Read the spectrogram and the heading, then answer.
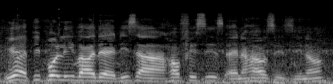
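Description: A man's voice: on the high side, normal speed, over music. A man with a Ghanaian accent casually explaining things as a tour guide, often repeating and rephrasing himself. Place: outdoors at a busy bus station. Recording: outdoor street noise. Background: street and vehicle noise.

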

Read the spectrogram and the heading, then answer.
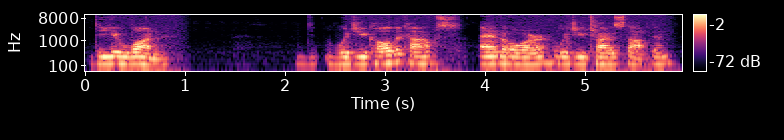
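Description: A man roleplaying a police interviewer, asking questions in a measured, formal way. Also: fairly low pitch, steady tone, warm tone.

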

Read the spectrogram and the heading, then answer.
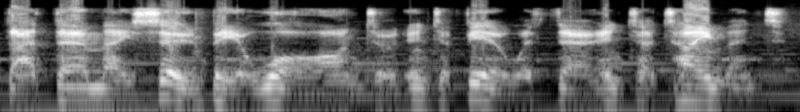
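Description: Man voicing a brash, bright-voiced raccoon hero. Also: lowish voice, steady tone, slow, pitched below the performer's own voice, exaggerated voice. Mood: dry. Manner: dry, sarcastic, bossy. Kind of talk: comic-book dub acting. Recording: music under the voice.

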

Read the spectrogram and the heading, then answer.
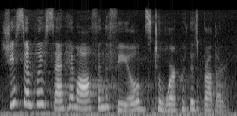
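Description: A woman's voice: high voice, big pitch swings, moderate pace, sharp tone, exaggerated voice. A woman narrating a folktale audio play as a dramatic storyteller. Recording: long reverb, music underneath.

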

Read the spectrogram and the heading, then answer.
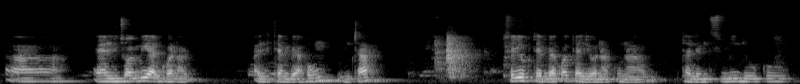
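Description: A man's voice: mid-range voice, fairly even intonation, normal speed, pauses often, dark tone, poor audio. A man in his thirties with a Kenyan accent, answering interview questions as a manager. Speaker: gallery manager. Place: indoor art gallery room. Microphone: lapel.

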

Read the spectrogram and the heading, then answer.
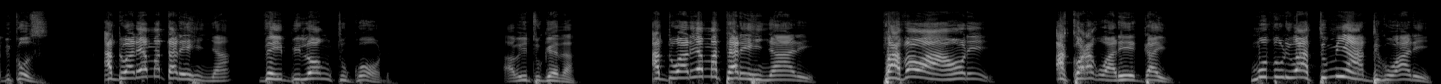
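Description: A middle-aged Kenyan pastor with a Kikuyu accent, preaching emphatically to a gathering and often repeating himself to check they follow. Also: male voice, extremely high pitch, sharp tone, dry recording, studio quality. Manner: emphatic, repetitive, checks in with the audience. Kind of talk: sermon to a live gathering. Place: outdoor tented event. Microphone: handheld microphone.

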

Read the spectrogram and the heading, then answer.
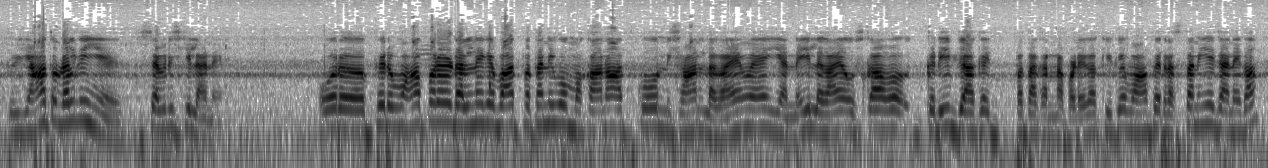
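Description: A man with a Karachi Urdu accent talks in a high voice while riding a motorcycle through muddy streets, rambling and stopping to hunt for words. His voice comes from a helmet camera and sounds distant and dull, with faint traffic underneath. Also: quick pace. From Pakistan. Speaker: motorcycle vlogger. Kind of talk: casual ride-along commentary.

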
